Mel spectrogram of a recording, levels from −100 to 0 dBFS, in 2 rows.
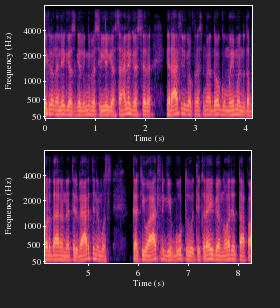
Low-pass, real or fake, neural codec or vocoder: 7.2 kHz; fake; codec, 16 kHz, 4.8 kbps, FACodec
